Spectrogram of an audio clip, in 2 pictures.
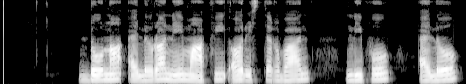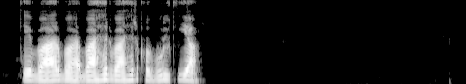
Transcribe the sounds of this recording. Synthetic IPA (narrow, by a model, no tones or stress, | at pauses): ɖoːnaʔɛːloːɾanemaːfiʔɔːɾɪst̪ɪqbaːlː | ipo | ɛːlo | kebabaːɦɪɾbaːɦɪɾqɐbuːlkijaː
